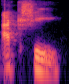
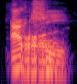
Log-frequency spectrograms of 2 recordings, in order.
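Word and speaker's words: Aqshy: you pronounce it is not as in a hug, like squishy. We're calling it that. It's called Akshi. Akshi.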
